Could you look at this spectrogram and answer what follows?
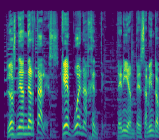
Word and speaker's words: neandertal: Recordad, no es neardental, ni neandental, es neandertal. La palabra proviene del alemán, neandertal, con H.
